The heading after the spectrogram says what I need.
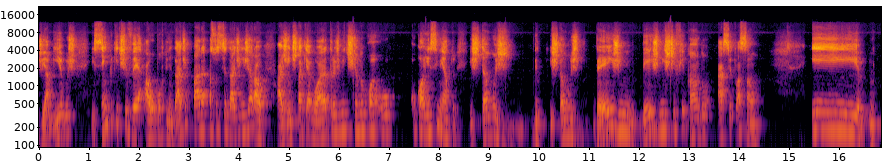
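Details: Stuttering, now mild after speech therapy, in a 34-year-old Brazilian Portuguese-speaking man, speaking spontaneously.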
